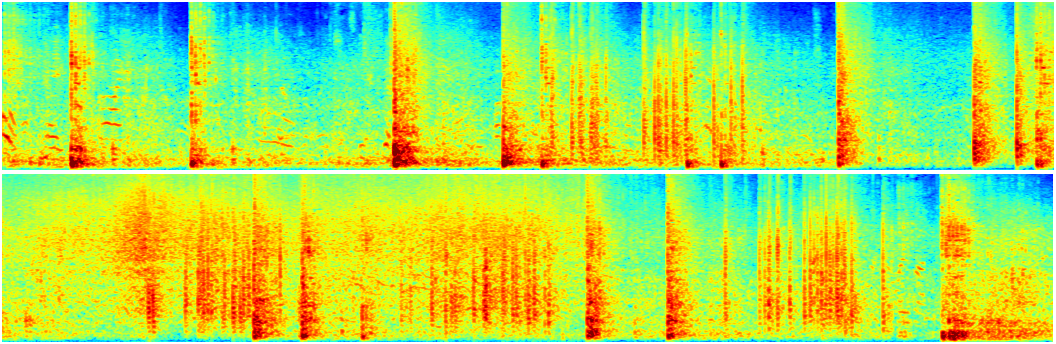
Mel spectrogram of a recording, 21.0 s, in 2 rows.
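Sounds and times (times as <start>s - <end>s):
crackle of firework stars: 5.3s - 21.0s
firework shells bursting: 8.4s - 20.4s.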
